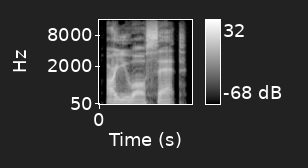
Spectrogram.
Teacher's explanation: notice I don't push out that T, so set, all set.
